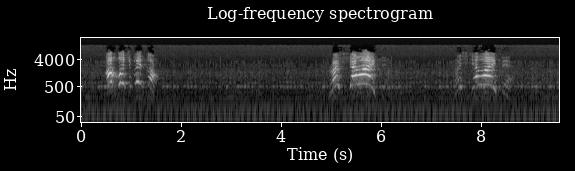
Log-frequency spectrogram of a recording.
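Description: A child's high cartoon voice speaks with animation.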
